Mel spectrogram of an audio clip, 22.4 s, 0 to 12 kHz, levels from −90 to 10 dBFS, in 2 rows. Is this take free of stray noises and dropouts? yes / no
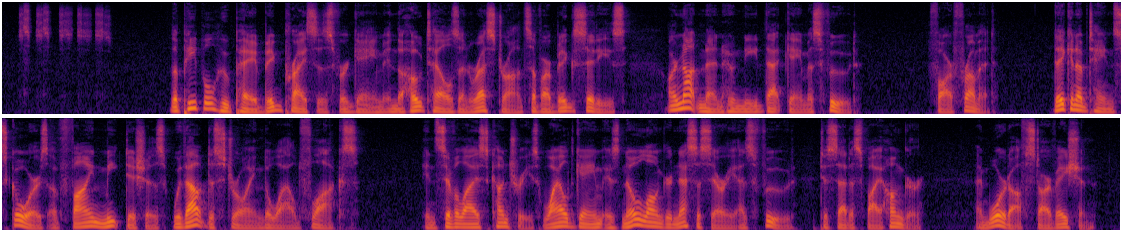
no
